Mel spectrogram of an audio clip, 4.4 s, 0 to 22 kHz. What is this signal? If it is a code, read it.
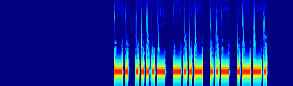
Morse code, heard as a keyed tone, about 29 wpm, 700 Hz. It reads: N4XUP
